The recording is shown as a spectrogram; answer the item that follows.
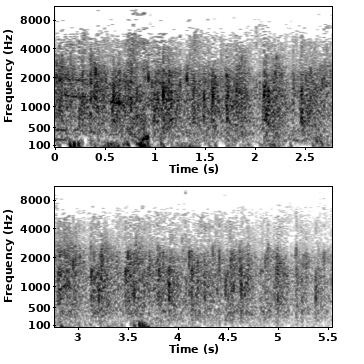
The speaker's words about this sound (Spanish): Un aplauso a la iglesia local.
